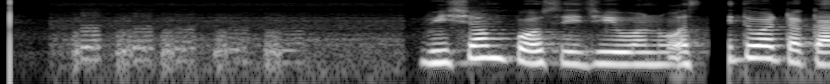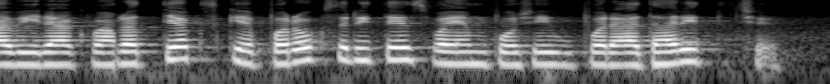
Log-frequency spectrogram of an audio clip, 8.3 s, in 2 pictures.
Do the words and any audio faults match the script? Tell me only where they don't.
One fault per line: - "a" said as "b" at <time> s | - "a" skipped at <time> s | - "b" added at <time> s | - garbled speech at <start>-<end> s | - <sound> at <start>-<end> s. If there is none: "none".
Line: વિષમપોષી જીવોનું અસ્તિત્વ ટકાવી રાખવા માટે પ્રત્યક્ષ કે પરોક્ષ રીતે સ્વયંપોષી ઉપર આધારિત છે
- laugh at 0.4-1.5 s
- dropout at 3.5-3.6 s
- "માટે" skipped at 4.7 s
